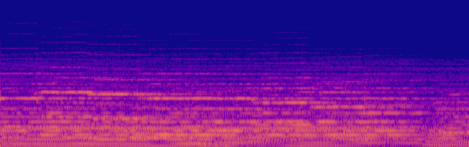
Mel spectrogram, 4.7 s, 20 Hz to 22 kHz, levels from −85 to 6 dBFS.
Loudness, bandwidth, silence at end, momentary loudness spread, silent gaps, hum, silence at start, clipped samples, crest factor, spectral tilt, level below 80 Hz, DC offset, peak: -30 LUFS; 12 kHz; 0 s; 5 LU; none; none; 0 s; under 0.1%; 12 dB; -7.5 dB/octave; -46 dBFS; under 0.1%; -18 dBFS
